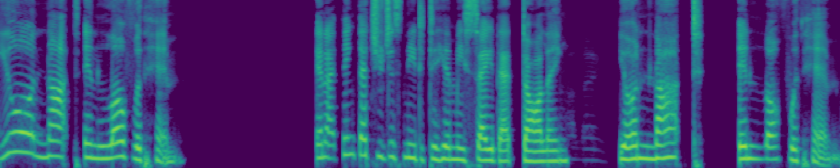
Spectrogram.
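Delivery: London accent, put on for show. Giving relationship advice in a put-on London accent. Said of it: "my London accent low-key good".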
